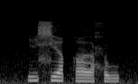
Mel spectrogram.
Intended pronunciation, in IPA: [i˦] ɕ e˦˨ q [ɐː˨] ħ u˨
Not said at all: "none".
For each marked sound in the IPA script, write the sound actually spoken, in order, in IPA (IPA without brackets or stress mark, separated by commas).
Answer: i˦, ɐː˨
